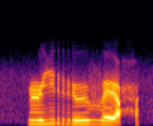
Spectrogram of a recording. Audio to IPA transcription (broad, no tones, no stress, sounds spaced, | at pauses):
ɭ i r ø v ɛ ħ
